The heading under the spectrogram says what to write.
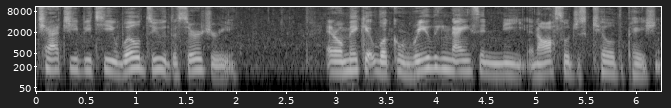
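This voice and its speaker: Moderate pace, ordinary pitch variation and fairly high pitch from a man with a plain, everyday voice. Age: 20s. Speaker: streamer. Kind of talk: gaming livestream chat. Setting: livestream to YouTube and Twitch.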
